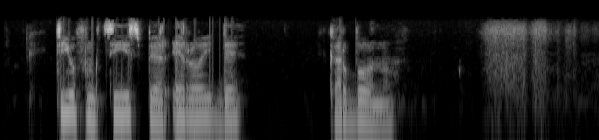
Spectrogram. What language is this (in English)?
Esperanto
